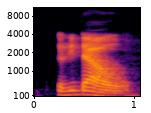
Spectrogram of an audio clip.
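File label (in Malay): "keridau", Malay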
